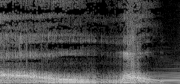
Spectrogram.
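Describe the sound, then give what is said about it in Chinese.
A human voice imitates a leopard's roar in a children's story as a leopard leaps out of the grass: one loud, drawn-out growling cry that slides downward in pitch, swells again briefly, then trails off after about two seconds. “一声巨吼，一只豹子从草丛中跳了出来。”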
